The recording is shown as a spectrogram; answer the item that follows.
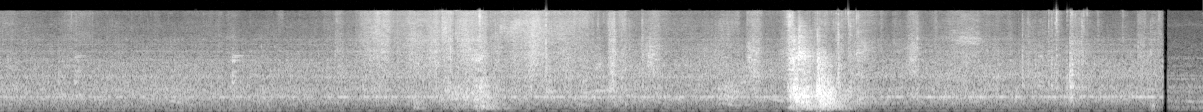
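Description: Scraping, rubbing and knocking of hand work on a truck trailer's wheel as its nuts are tightened, over a faint steady hum, with a louder rush of scraping about eight seconds in. The sound cuts off abruptly just before the end.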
